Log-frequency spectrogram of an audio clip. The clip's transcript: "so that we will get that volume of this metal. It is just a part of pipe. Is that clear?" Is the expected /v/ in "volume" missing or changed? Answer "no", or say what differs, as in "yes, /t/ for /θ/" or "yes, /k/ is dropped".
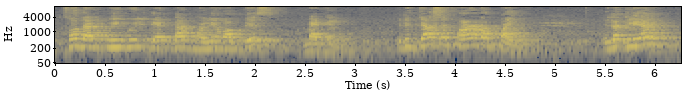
yes, /b/ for /v/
